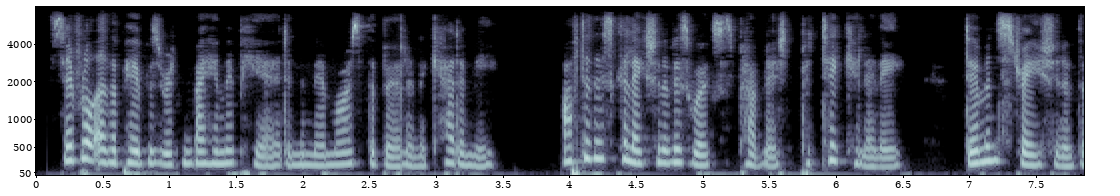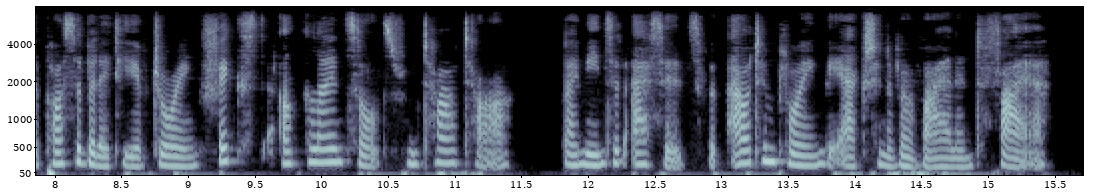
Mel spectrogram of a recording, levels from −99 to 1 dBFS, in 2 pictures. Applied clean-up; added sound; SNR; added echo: neural mask model Resemble Enhance denoiser.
